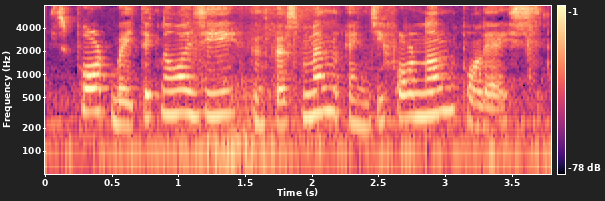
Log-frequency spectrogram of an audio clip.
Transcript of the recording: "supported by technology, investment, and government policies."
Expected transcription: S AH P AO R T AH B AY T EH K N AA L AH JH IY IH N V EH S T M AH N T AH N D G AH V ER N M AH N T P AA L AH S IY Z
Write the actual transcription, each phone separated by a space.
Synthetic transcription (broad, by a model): S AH P AO R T B AY T EH K N AA L AH JH IY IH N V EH S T M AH N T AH N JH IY F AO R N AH N P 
